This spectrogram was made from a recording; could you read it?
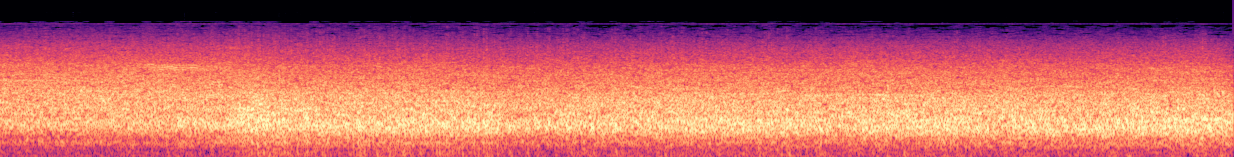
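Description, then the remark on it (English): A huge arena crowd roars and cheers without letup after Christian Laettner's winning shot against Kentucky in a college basketball game, a dense, loud, steady wall of screaming and clapping that holds for the whole stretch with no voice above it. “I mean, Vern Lundquist just let the crowd take over, and that's a conscious decision.”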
